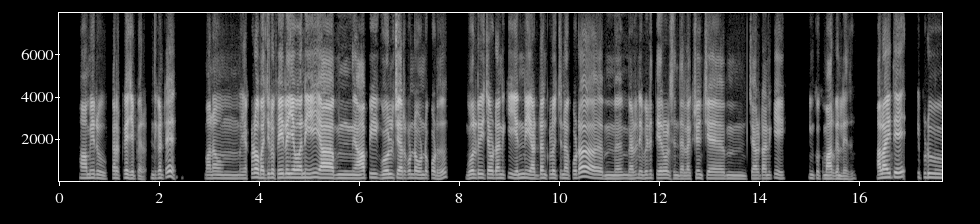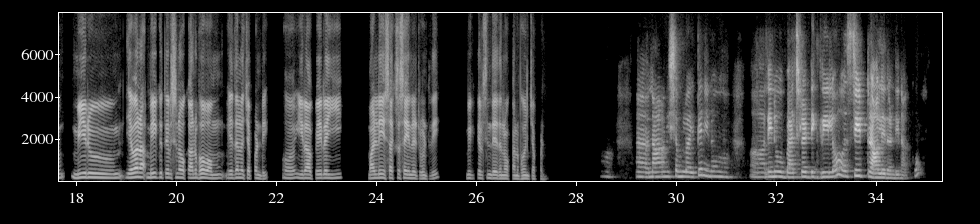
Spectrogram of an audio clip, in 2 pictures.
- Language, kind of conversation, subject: Telugu, podcast, విఫలమైన తర్వాత మళ్లీ ప్రయత్నించేందుకు మీరు ఏమి చేస్తారు?
- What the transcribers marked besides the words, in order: in English: "కరెక్ట్‌గా"; other background noise; in English: "ఫెయిల్"; in English: "గోల్"; in English: "గోల్ రీచ్"; in English: "ఫెయిల్"; in English: "సక్సెస్"; in English: "బ్యాచిలర్"; in English: "సీట్"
